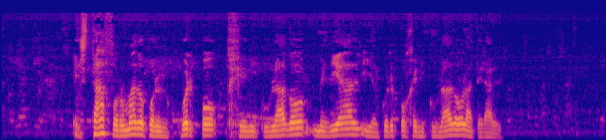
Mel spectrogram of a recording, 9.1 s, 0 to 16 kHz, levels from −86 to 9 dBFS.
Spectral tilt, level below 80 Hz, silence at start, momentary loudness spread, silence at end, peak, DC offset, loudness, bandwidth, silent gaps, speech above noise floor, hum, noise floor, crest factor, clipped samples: -6 dB/octave; -64 dBFS; 0.3 s; 12 LU; 1.6 s; -2 dBFS; under 0.1%; -21 LUFS; 11.5 kHz; none; 40 dB; none; -61 dBFS; 20 dB; under 0.1%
